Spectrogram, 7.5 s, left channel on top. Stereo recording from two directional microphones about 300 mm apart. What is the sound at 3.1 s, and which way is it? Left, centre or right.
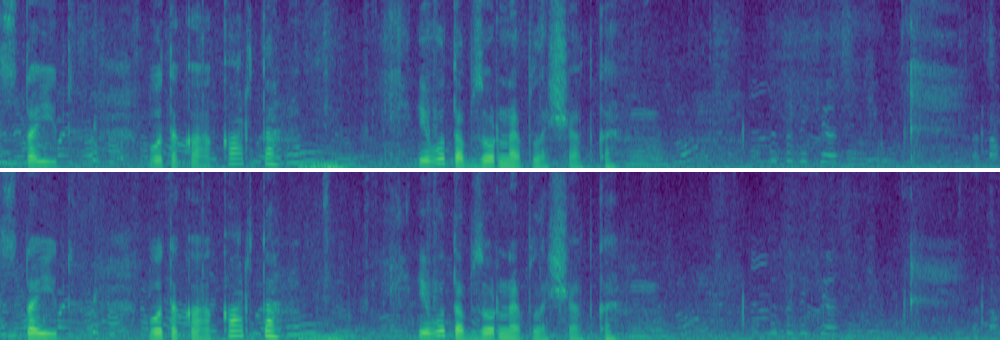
Speech, centre.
